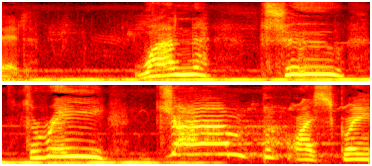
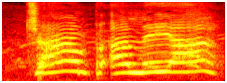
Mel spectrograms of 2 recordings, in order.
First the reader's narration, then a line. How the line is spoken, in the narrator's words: Destiny shouted from the water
